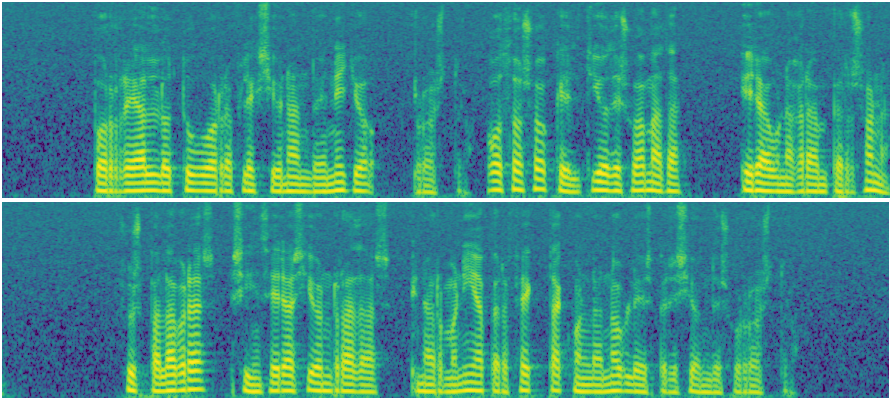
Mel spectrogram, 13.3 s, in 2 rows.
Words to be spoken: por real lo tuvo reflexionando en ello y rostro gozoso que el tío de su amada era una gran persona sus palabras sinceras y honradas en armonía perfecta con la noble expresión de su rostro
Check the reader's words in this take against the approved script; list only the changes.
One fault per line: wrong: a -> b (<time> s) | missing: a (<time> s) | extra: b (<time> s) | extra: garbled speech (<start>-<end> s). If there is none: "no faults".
no faults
